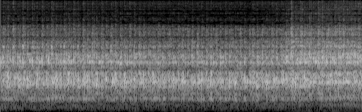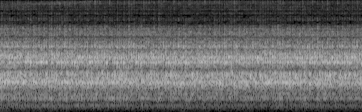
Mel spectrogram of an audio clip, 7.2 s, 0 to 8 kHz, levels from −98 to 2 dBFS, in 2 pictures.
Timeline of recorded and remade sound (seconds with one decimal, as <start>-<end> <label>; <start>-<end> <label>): 0.0-5.5 recorded; 5.5-6.1 remade; 6.1-7.2 recorded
